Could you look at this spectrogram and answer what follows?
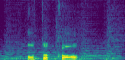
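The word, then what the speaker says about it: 男: Be careful that despite the rules we have mentioned about no, in this case, otoko on its own would be accented on the last syllable, and would mean man or male.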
